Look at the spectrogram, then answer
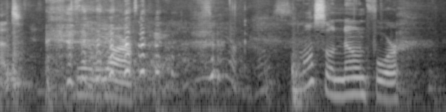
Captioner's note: audience laughing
